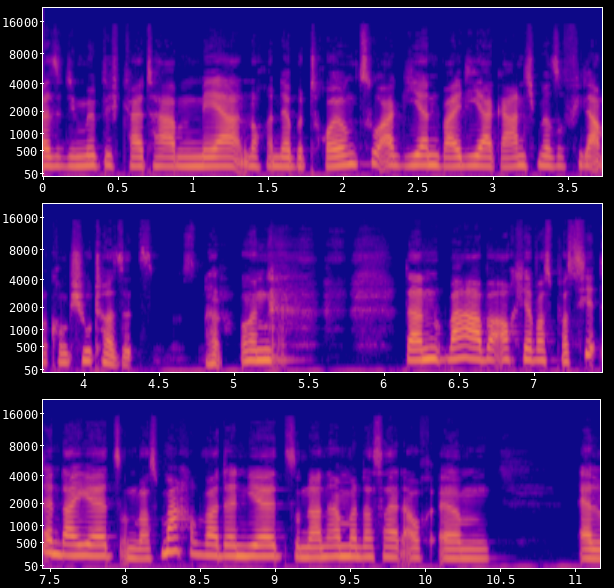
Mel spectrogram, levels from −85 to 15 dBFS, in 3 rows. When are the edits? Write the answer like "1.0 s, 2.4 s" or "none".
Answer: 4.9 s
